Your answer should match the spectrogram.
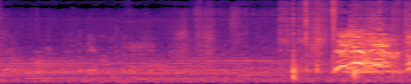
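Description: A baseball bat striking a pitched ball about three seconds in, one sharp crack, followed immediately by loud shouting and cheering from spectators.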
